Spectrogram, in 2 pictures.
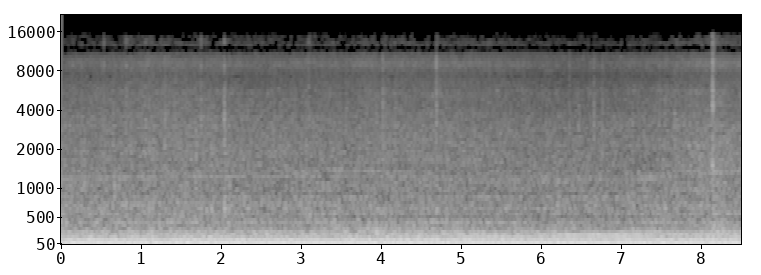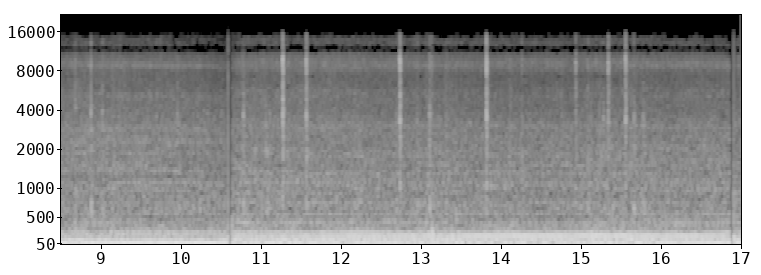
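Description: Troller 4x4's diesel engine running steadily while driving, heard from inside the cab, with scattered sharp ticks in the second half.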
